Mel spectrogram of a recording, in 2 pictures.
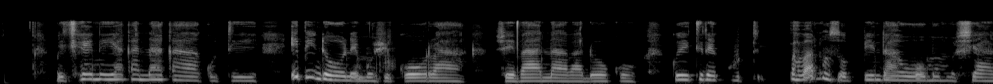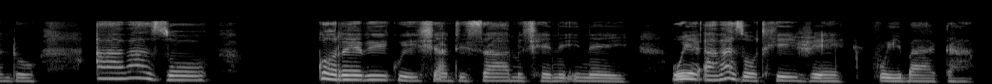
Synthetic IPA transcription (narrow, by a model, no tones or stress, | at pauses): mit͡ʃe̞nijakanakakutiːpindeone̞muʐiko̞ɾaʐ̥e̞ʋanaʋaɗo̞ko̞kuitiɾek̚uti̥ | paʋa̰no̞zo̞pindawo̞mumuʃando̞aʋazo̞ | ko̞ɾe̞rikuiʃa̰ndisamit͡ʃe̞niʔine̞iuje̞ʔaʋazo̞tʰiʐe̞kuiɓaːta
